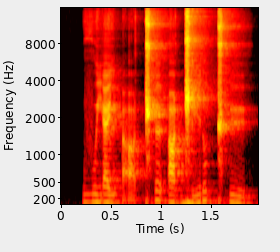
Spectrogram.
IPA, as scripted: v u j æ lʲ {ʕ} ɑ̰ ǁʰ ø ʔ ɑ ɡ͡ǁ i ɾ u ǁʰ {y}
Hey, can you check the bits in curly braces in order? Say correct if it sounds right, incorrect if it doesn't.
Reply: incorrect, correct

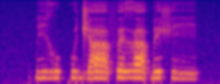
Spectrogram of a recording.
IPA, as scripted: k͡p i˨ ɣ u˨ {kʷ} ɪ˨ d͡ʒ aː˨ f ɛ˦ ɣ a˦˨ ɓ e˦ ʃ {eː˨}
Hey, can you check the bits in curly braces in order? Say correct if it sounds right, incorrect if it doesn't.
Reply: correct, incorrect

